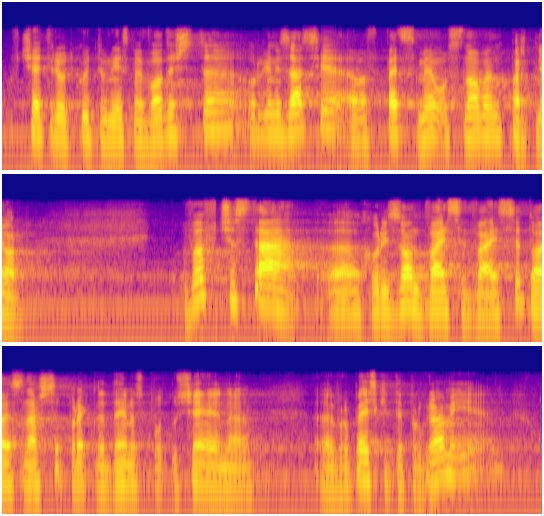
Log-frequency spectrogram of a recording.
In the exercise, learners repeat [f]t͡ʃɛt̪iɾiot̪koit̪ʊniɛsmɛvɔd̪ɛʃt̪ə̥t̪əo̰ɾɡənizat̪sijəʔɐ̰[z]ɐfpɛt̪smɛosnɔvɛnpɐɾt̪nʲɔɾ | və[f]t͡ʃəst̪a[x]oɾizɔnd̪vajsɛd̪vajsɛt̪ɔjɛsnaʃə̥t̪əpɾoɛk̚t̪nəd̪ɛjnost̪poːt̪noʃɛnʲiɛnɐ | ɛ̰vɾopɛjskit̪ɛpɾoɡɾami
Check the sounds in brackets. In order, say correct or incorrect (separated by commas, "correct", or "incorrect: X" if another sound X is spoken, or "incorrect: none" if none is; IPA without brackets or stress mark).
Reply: correct, incorrect: v, correct, correct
